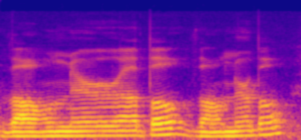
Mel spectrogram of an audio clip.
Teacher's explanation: we have the schwa, first syllable stress.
